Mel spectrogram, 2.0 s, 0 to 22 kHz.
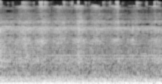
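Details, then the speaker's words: Mahindra XUV700 after steering work, engine running, blower off, wheel turned: only a low even engine hum with no whine, groan or knock; earlier steering noise is gone. "तो अब इस गाड़ी में कोई आवाज नहीं है। एकदम गाड़ी में आवाज हो गई है अपनी खत्म।"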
